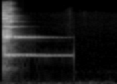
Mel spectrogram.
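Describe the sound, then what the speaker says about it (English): A single bright glass clink as bourbon glasses touch in a toast, ringing clearly and fading over about half a second before silence. "clink 'em and drink 'em"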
